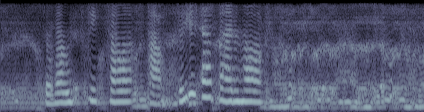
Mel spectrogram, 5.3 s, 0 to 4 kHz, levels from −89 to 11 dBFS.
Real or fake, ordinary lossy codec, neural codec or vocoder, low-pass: fake; none; codec, 16 kHz, 0.5 kbps, FreqCodec, smaller model; 3.6 kHz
